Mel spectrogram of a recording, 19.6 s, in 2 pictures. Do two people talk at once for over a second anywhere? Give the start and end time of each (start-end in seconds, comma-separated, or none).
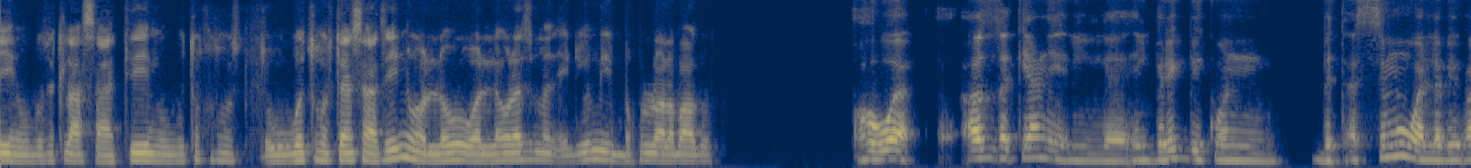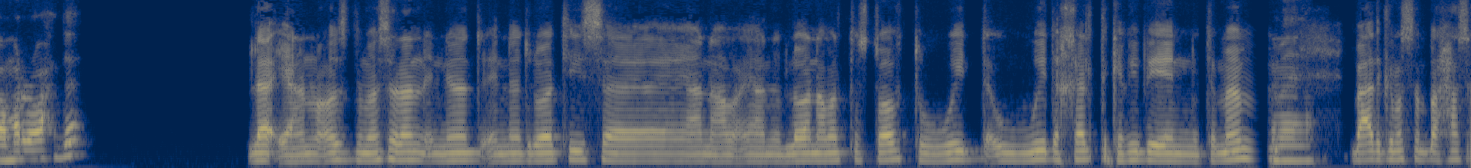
none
